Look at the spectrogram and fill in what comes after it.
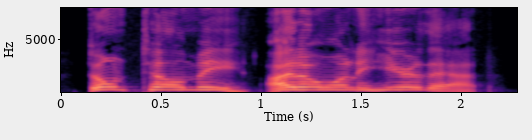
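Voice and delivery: very high, loud, shrill protesting tone. Describing people who refuse to listen, acting out their reply in a loud voice. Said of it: "say in a loud voice".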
